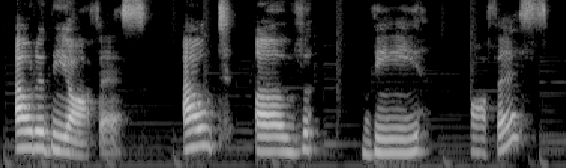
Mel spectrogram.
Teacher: Squish out of together to make outa.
